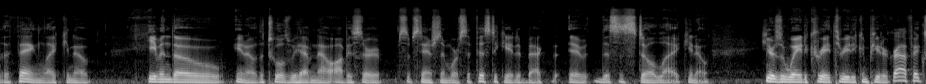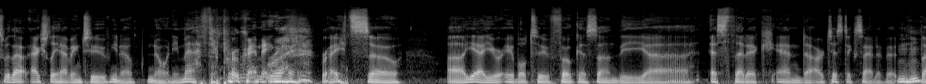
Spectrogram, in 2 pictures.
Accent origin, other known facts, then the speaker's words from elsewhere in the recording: Maryland, United States; now in Los Angeles, United States; I lived in Maryland originally.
